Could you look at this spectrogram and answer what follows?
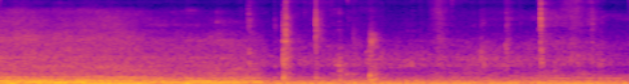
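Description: A low rumble that fades out about two and a half seconds in, followed by a few light clicks and taps.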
